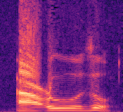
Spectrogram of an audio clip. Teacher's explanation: The عين should be from mid of the throat. أعوذ. And the ذال should be soft.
